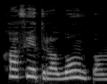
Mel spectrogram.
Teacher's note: sözlərinin vurğusu ilk hecaya düşmüşdür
